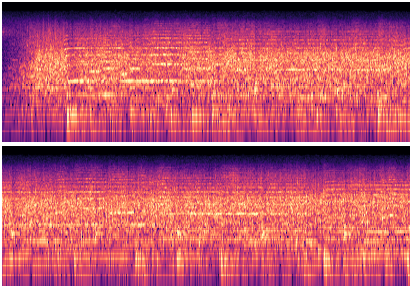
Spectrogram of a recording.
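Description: Audience applause over entrance music greeting a performer walking on stage. The applause swells within the first second and then holds steady under the music.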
